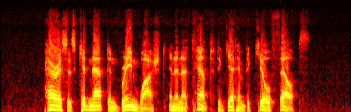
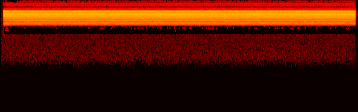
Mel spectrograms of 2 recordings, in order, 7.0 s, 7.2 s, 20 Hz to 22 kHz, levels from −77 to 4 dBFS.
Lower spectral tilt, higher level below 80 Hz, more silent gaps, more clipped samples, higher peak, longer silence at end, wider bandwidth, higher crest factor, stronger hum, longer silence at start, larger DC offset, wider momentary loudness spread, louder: first, -6 dB/octave vs 13 dB/octave; first, -38 dBFS vs under -90 dBFS; neither; neither; about the same, 0 dBFS vs 0 dBFS; first, 0.9 s vs 0.05 s; second, 15.5 kHz vs over 20 kHz; about the same, 14 dB vs 12 dB; neither; first, 0.9 s vs 0.05 s; neither; first, 10 LU vs 0 LU; second, -13 LUFS vs -10 LUFS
